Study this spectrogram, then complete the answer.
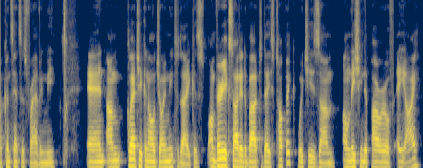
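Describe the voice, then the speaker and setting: A man from the Netherlands talks through a webinar presentation at a relaxed conversational pace, often pausing on fillers and correcting himself. His voice sits on the low side and the recording is dry and close, as from a call microphone. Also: no echo. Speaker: webinar speaker. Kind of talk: presentation talk.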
